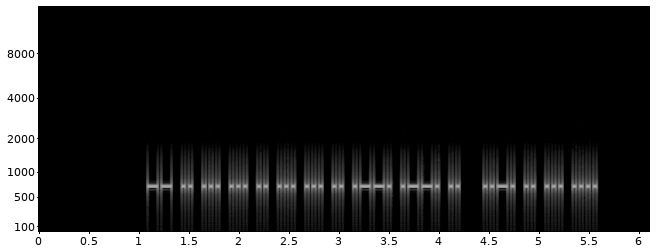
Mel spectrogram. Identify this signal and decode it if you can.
Morse code, heard as a keyed tone, about 34 wpm, 700 Hz. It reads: MISSISSIPPI FISH
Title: Dit Challenge 35wpm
